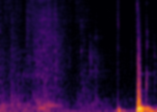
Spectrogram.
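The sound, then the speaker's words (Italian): Faint rustling, then something knocks against a microphone: a small dull bump followed by a loud, boomy thud with a rumbling, handled tail. “Sto sbattendo il cazzo sul microfono, scusa.”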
